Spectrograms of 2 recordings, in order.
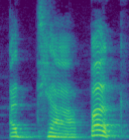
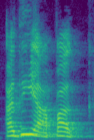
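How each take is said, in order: First: "अध्यापक" slowly as adh-yaa-pak; fuse dh and y in "अध्यापक"; low, drawn-out "अध्यापक"; correct pronunciation. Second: "अध्यापक" as a-di-yaa-pak; four syllables in "अध्यापक"; wrong pronunciation. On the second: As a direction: add i after d in "अध्यापक". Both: Shown as a demonstration. Wrong then right spelling, read aloud.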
